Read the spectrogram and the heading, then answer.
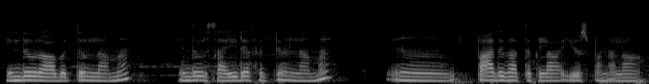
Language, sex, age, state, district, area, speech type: Tamil, female, 45-60, Tamil Nadu, Mayiladuthurai, urban, spontaneous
